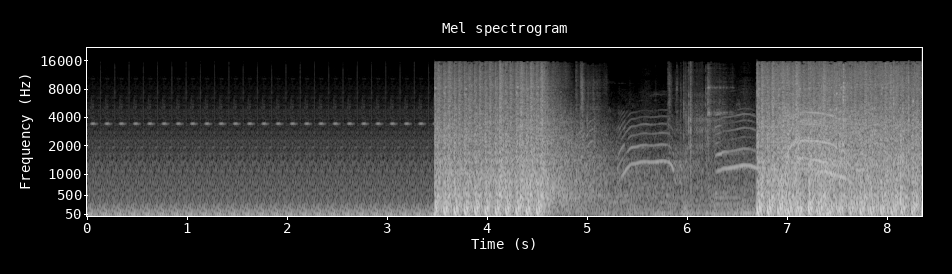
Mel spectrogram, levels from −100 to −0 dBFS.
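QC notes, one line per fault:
0.00–3.48 s: broken-record loop. Already under way when the clip opens, a 143 ms fragment repeats exactly, back to back, 23 times before normal playback resumes. This is likely a stalled player, encoder or stream re-sending its last buffered piece, so the intervening audio is lost.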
